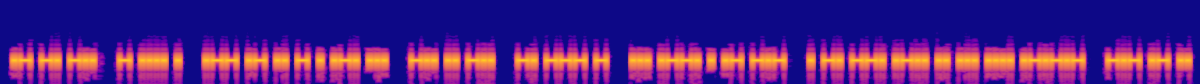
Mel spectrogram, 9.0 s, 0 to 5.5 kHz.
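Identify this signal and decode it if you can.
Morse code, heard as a keyed tone, about 44 wpm, 600 Hz. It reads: AND THE WAITERS DID NOT SPEAK ENGLISH. KAI
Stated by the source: Morse practice at 45 wpm, the novel Never by Ken Follett in English, from CW med Gnister.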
